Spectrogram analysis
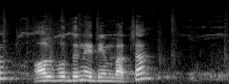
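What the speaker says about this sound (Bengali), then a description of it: "এটা হলো রানিং কবুতর" A racing pigeon coos in a short, warbling burst, close by and mid-loud, while someone talks over it.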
